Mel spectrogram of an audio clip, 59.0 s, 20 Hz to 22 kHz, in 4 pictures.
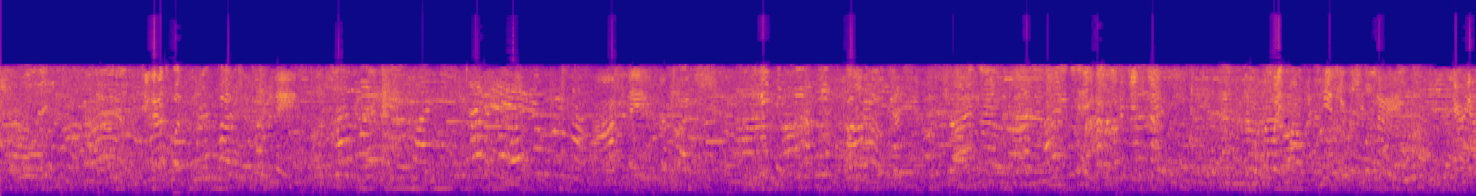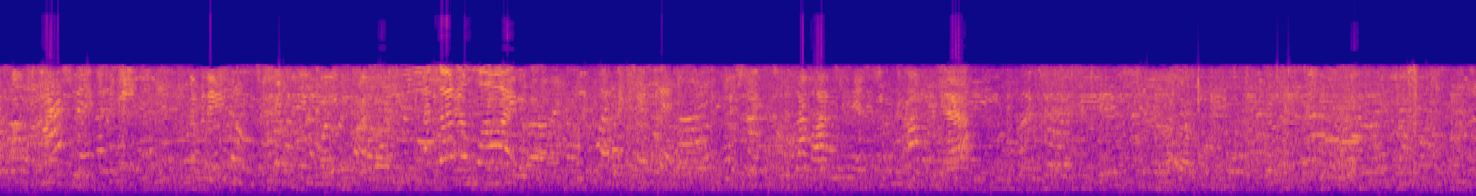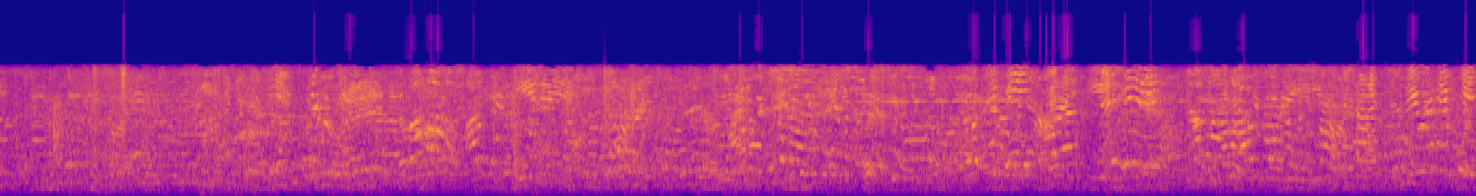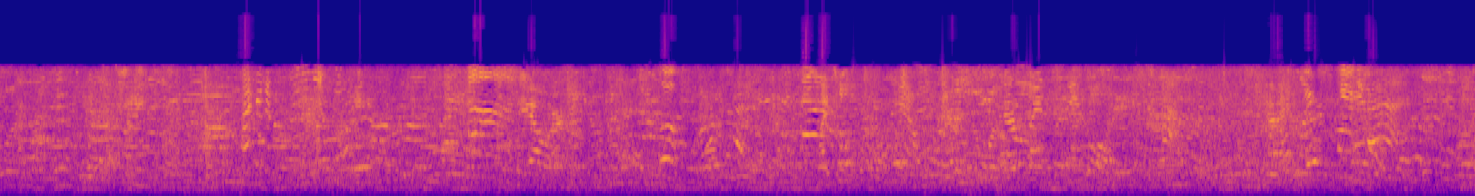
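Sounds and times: children talking: 0.0s - 59.0s
crowd chatter: 0.0s - 59.0s.

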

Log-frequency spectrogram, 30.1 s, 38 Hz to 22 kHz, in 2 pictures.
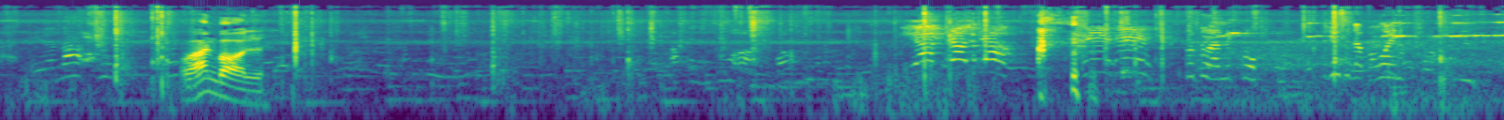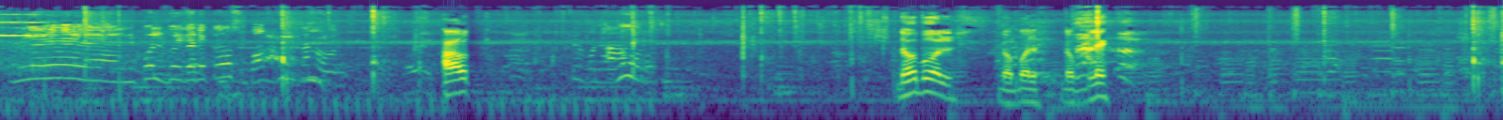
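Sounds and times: children chattering and calling out: 0.0s - 1.8s, 2.6s - 19.0s, 20.0s - 22.3s
tennis balls struck by rackets: 0.9s - 2.0s, 2.8s - 3.4s, 4.8s - 5.2s, 5.8s - 6.6s, 11.0s - 14.7s, 17.7s - 19.2s, 21.2s - 23.8s, 27.9s - 30.0s.

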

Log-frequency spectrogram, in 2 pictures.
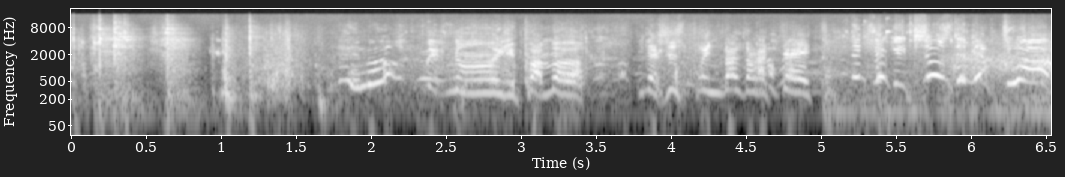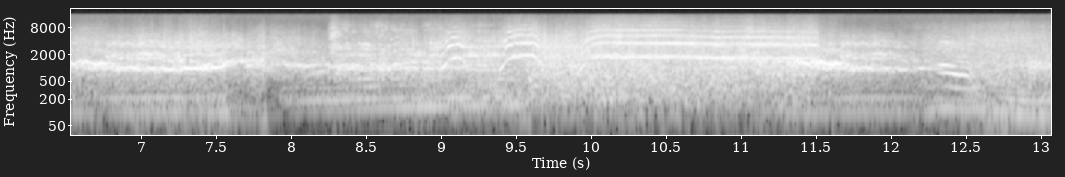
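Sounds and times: car tyres screeching: 5.9s - 13.0s.

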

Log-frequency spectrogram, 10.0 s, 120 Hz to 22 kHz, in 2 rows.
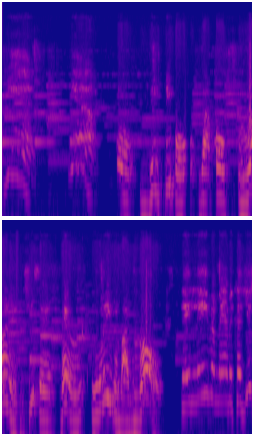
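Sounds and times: person speaking: 0.0s - 0.7s, 1.3s - 10.0s
soft background music: 0.0s - 10.0s.

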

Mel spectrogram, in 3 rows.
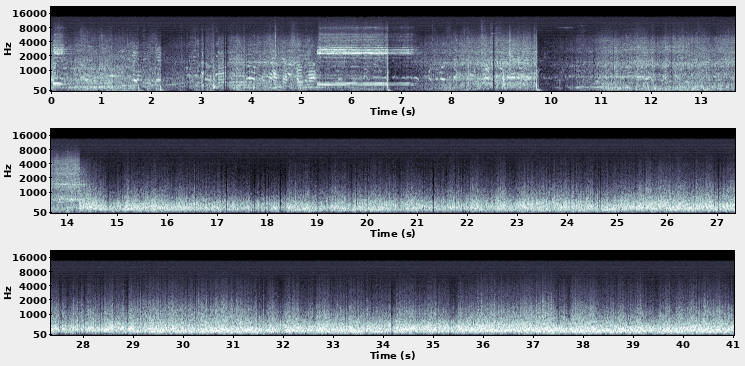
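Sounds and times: road vehicle engine rumble: 0.0s - 41.0s
wind on microphone: 0.0s - 41.0s.

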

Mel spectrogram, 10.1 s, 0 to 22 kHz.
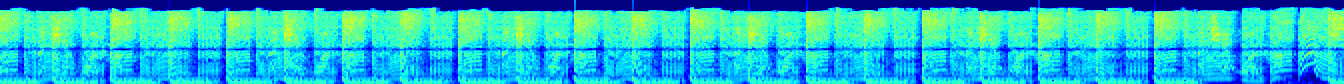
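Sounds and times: heavy kick drum: 0.0s - 9.0s
electronic dance music: 0.0s - 10.0s.

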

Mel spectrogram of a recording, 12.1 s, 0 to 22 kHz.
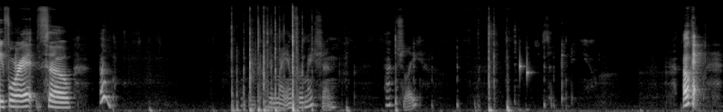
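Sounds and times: faint keyboard clicks: 3.8s - 5.5s, 8.0s - 9.2s.

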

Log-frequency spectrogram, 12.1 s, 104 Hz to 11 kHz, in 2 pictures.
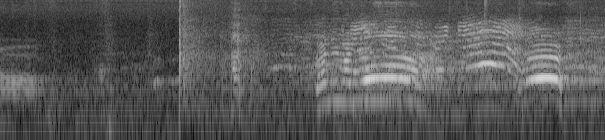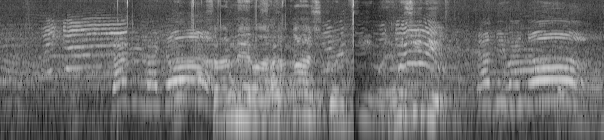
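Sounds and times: starter's pistol crack: 1.8s - 2.6s.

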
